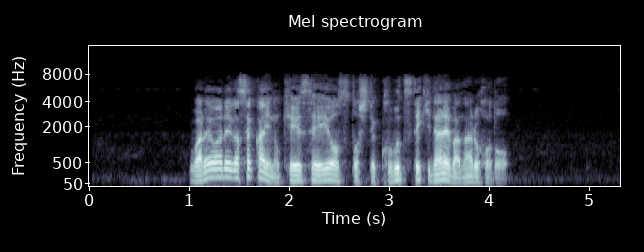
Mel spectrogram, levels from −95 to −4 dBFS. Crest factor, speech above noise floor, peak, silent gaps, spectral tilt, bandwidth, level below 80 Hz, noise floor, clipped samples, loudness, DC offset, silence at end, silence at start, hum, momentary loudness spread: 20 dB; 55 dB; -2 dBFS; none; -5.5 dB/octave; 8.2 kHz; -52 dBFS; -75 dBFS; under 0.1%; -20 LUFS; under 0.1%; 1.15 s; 1 s; none; 10 LU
